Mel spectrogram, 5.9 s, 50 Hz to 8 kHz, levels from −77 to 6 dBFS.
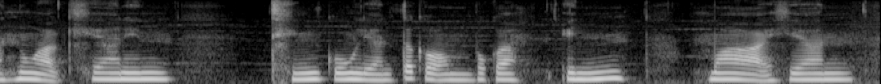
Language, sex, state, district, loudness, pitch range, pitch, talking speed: Mizo, female, Mizoram, Aizawl, -17 LUFS, 155-175 Hz, 170 Hz, 120 wpm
